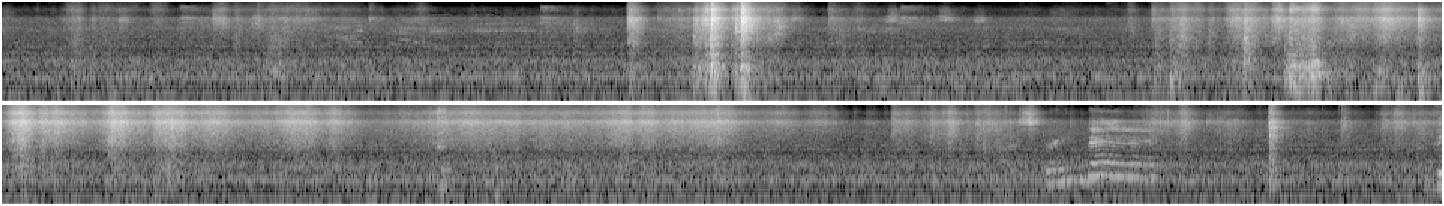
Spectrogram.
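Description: A cardboard shipping box being opened by hand: a loud knock on the box about six seconds in, then rustling and crinkling as the plastic-wrapped contents are pulled out, over a steady low background hum.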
